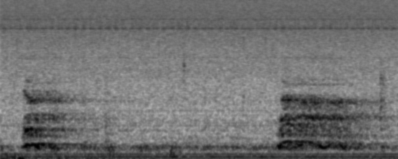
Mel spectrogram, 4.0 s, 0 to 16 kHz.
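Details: Great Dane puppies at Puppy Hill, recorded 3 May 2019 around 17:06, give two drawn-out, tonal whining yelps of almost a second each, the second following about two and a half seconds later, over a steady low electrical hum.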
